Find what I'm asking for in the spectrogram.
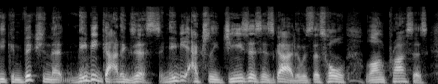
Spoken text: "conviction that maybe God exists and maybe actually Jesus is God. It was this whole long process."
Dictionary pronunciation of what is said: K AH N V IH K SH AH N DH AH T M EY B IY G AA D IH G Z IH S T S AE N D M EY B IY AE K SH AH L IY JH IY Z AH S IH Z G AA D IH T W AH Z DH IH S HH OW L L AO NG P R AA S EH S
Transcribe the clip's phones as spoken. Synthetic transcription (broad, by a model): K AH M V IH K SH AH N DH AH T M EY B IY G AA D IH G Z IH S T S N M EY B IY AE K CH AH L IY JH IY Z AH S IH Z G AA D IH T W AH Z DH IH S HH OW L L AO NG P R AA S EH S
